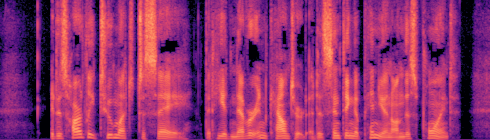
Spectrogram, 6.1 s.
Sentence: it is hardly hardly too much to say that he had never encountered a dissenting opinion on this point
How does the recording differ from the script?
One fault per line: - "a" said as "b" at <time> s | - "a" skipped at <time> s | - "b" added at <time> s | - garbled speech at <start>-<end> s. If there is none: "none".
- "hardly" skipped at 1.2 s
